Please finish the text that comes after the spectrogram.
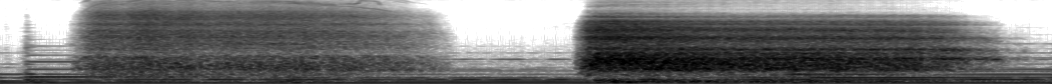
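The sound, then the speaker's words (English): A slow, deep breath drawn in through the nose, filling the lungs, a short pause, then a louder, forceful breath blown out through the mouth, airy with no talking. “Breathe in through your nose, filling up your lungs, and then out through your mouth. Imagining you are breathing fire, like a dragon. Ready? Deep breath, in and out.”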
